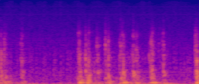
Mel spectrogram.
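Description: Commands are typed on a computer keyboard, with quick, fairly faint clicky keystrokes that come in uneven bursts.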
